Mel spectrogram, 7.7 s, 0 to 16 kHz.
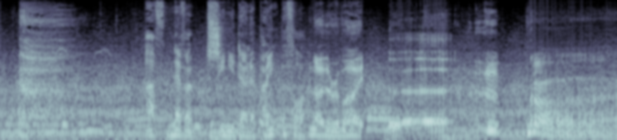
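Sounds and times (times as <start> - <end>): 
speech: 0.2 - 0.5, 1.9 - 7.5
loud drawn-out gurgling burp after downing a pint of beer: 4.9 - 7.6.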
